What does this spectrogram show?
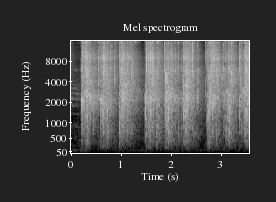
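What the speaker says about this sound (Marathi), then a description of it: "तुमच्यासाठी जोरात तीन टाळ्या" Schoolchildren in a primary class give loud, sharp group claps: three big bursts, each a ragged cluster of hands landing nearly together, close and full.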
